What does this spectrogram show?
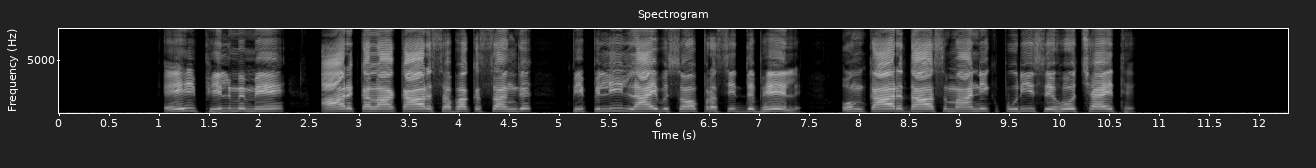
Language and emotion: Maithili, neutral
